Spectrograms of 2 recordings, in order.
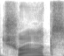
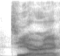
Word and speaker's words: TRX: to pronounce this, but do you say TRX or is it Trax or something training? TRX. TRX, yes. okay.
